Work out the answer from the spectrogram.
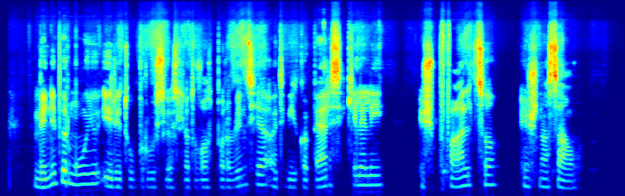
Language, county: Lithuanian, Vilnius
